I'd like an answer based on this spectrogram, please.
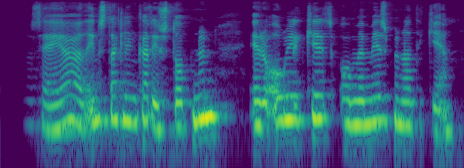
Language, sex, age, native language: Icelandic, female, 40-49, Icelandic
